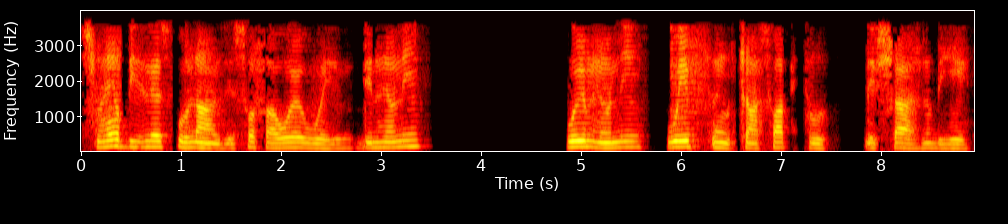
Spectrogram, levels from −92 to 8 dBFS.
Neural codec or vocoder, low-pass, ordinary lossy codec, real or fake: codec, 16 kHz, 1 kbps, FunCodec, trained on LibriTTS, 50 frames a second; 3.6 kHz; AAC, 16 kbps; fake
